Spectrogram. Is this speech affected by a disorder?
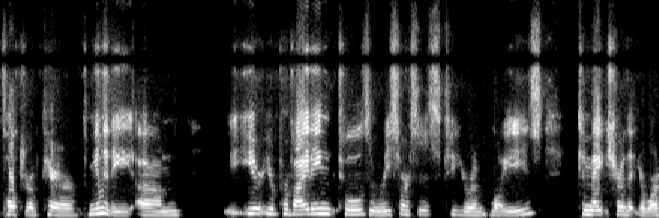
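Yes: cleft lip and palate; congenital cleft lip and cleft palate, 60 plus surgeries; one or two surgeries a year.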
